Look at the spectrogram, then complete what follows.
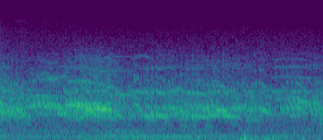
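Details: Common cranes arriving at lagoons at nightfall in Zamora, Spain, calling together as a flock with constant trumpeting: a steady wash of overlapping rolling, trumpeting notes with no clear gaps, faint low rumble underneath.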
